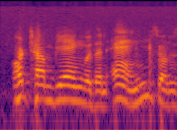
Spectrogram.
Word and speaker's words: también: They have a word in Spanish, también, which means also. T-A-M-B-I-E-N is the way it's spelled. But the speakers of Spanish, very frequently, particularly around Puerto Rico, for instance, will say both también and también.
